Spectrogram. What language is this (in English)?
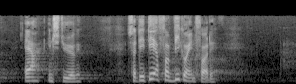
Danish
